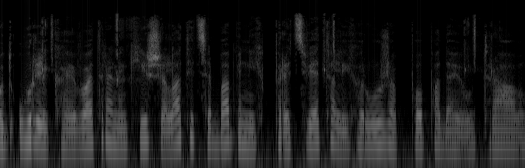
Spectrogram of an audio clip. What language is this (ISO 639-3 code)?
hrv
